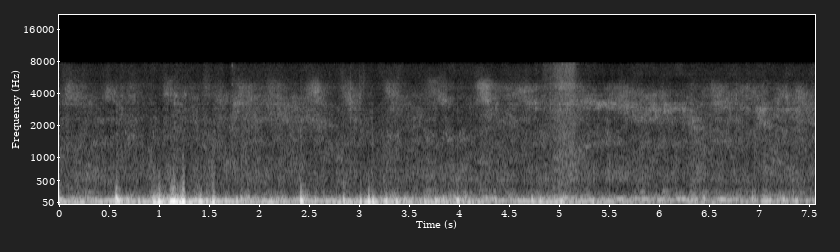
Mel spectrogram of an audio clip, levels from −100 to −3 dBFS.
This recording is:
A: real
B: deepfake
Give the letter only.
B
